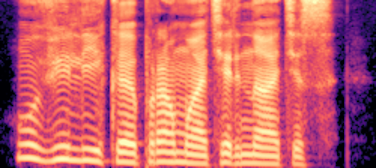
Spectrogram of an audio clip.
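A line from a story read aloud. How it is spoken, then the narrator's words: Pleading prayer. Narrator (Russian): взмолиться мне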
